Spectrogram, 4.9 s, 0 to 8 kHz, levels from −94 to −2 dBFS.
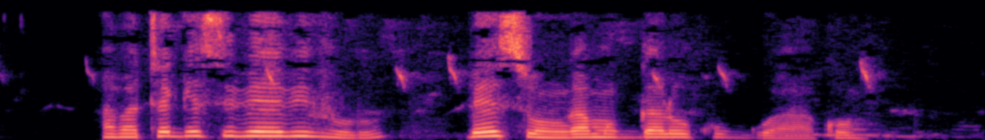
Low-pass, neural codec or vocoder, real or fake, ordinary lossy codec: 7.2 kHz; none; real; MP3, 48 kbps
